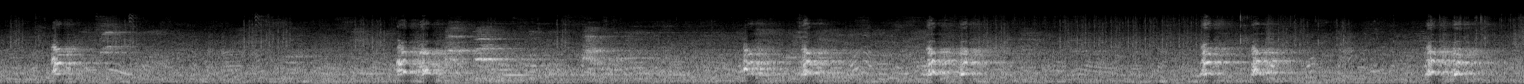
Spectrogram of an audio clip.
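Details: Toy Poodle at an FCI International event barking repeatedly in bright, high yaps, mostly in quick doubles and triples roughly every one to two seconds, over a continuous background hum of crowd chatter.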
